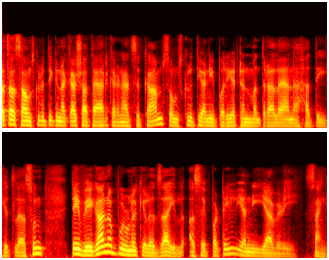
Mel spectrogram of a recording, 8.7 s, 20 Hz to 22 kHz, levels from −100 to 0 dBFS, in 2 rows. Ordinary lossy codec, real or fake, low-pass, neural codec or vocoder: none; fake; none; codec, 16 kHz, 1 kbps, X-Codec, WavLM features, trained on Multilingual LibriSpeech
